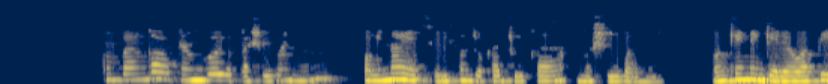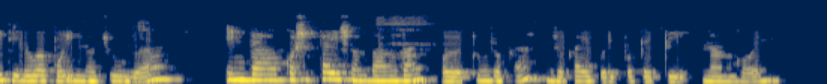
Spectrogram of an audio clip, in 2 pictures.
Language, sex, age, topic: Oshiwambo, male, 18-24, finance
